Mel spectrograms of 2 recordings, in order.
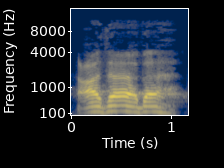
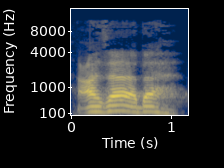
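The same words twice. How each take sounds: Both takes have the same delivery.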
